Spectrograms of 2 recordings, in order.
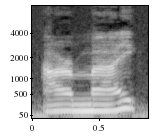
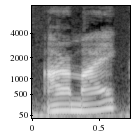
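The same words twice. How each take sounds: The two takes are said the same way.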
